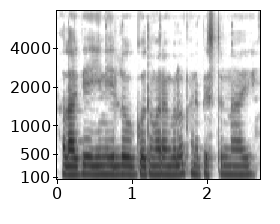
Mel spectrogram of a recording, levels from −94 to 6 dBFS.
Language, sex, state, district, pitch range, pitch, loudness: Telugu, male, Telangana, Mahabubabad, 145-150 Hz, 150 Hz, -18 LUFS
